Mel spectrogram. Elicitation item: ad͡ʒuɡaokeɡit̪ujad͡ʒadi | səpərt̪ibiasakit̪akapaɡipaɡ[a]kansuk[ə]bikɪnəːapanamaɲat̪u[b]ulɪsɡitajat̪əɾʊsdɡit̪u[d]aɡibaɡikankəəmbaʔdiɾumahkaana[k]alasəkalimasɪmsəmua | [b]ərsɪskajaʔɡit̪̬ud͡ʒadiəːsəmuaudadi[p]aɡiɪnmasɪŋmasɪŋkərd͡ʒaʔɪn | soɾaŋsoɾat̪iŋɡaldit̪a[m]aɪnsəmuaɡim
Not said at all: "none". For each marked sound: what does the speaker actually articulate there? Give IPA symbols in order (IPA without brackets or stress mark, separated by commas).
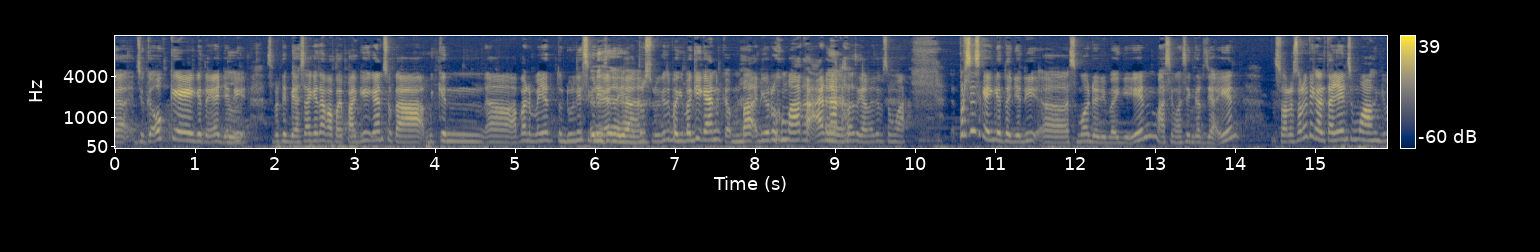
i, a, d, b, k, p, b, ɲ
